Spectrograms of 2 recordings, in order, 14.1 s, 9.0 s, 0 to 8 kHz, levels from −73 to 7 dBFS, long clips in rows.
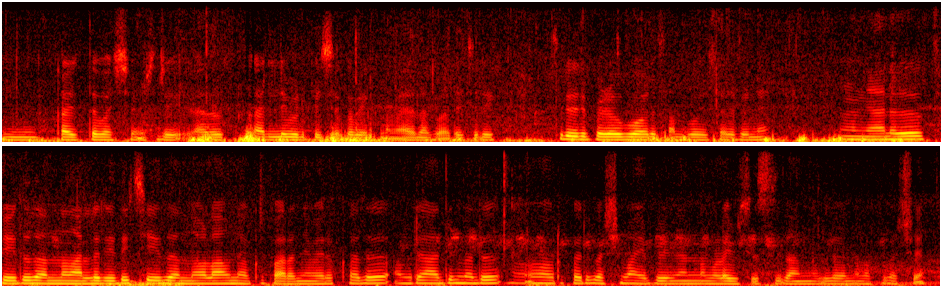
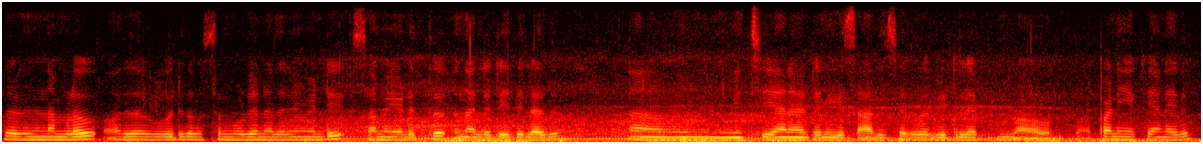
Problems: none marked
